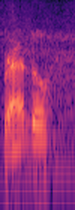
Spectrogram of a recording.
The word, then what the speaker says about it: Randall: Randall Thomas. – Randall Thomas. Can you spell that for me? – Randall, R-A-N-D-A-L-L, Thomas, T-H-O-M-A-S.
